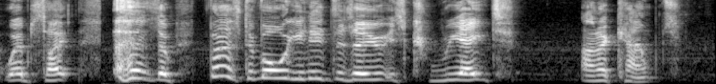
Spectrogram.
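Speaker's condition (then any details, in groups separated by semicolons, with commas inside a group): Cerebral palsy; back surgery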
